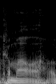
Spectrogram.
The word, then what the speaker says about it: Kamala: How are you pronouncing her name? Carmella. I'm trying to be disrespectful, but isn't it Carmella? I think it's Kamala. Is it? – Kamala. – Okay, sorry. Sorry, Kamala.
